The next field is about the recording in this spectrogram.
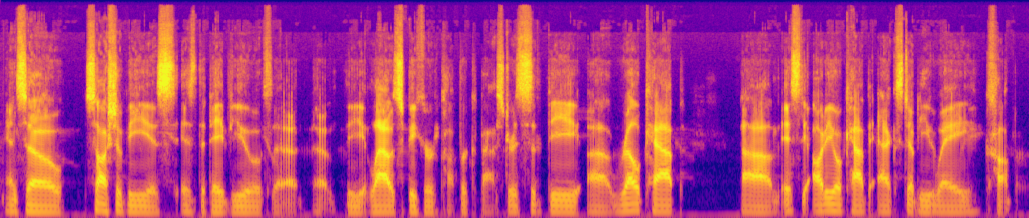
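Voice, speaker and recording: A man with an extremely low voice speaks in a close, dry recording. He answers interview questions as an executive, explaining engineering in measured, technical language that often halts mid-phrase. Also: little pitch movement, no echo.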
